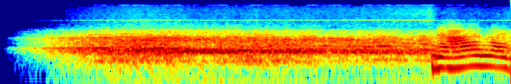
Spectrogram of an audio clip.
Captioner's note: audience cheers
